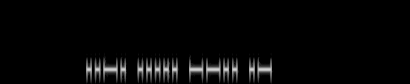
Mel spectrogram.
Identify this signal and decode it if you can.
Morse code, heard as a keyed tone, about 27 wpm, 700 Hz. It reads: F5ZA
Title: DXCC-100 Call Signs - 4 Characters - Repeated 3x - 28wpm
